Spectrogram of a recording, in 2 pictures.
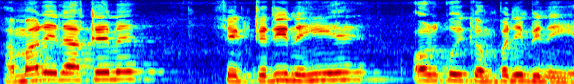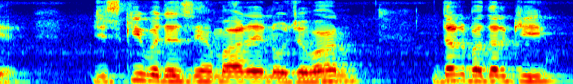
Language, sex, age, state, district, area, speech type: Urdu, male, 18-30, Bihar, Purnia, rural, spontaneous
